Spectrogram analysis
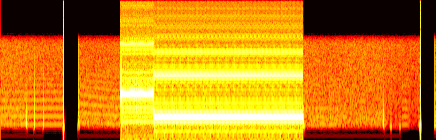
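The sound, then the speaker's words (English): A loud radio dispatch alert for Guthrie Air plays over background hiss: a short steady tone, then a longer, lower held tone, about four seconds in all, bracketed by sharp squelch clicks. “Guthrie Air, stand by for tones.”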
